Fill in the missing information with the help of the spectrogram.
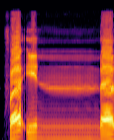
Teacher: Kemudian fa inna lakum, adalah fal fa inna lakum, ada huruf nun yang berharokat tasydid, maka kita hukumi dengan bacaan gunnah. Maka di sini kita tasydidkan nunnya dan ditahan suara dengungannya atau suara gunnahnya. Gunnah itu memasukkan suaranya ke rongga hidung.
